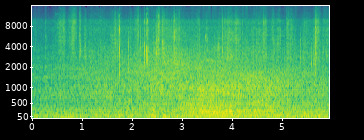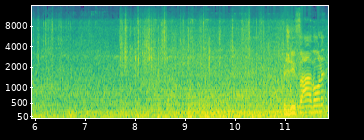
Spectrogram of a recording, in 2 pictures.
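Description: Paper bills rustle as they are counted by hand.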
